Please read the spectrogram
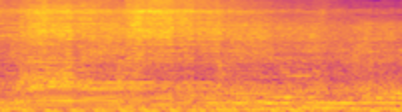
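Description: Live rock band playing loud and without a break: electric guitars, bass guitar and a drum kit with cymbals.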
